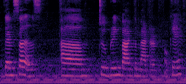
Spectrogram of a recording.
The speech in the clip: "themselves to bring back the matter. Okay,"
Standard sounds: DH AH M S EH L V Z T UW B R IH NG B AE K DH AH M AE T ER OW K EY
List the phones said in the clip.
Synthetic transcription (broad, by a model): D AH M S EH L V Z T UW B R IH NG B AE K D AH M AE T ER OW K EY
